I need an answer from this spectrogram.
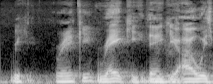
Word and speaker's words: Reiki: ask you about with I don't want to mispronounce it Ricky Ricky Ricky Reiki thank you I always mispronounce it you know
